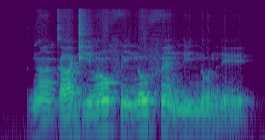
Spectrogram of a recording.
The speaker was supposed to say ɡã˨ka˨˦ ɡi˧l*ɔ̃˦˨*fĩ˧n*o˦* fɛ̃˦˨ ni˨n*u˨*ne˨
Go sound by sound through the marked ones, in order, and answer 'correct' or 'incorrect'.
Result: incorrect: ɔ̃˦, correct, incorrect: o˨

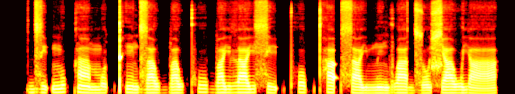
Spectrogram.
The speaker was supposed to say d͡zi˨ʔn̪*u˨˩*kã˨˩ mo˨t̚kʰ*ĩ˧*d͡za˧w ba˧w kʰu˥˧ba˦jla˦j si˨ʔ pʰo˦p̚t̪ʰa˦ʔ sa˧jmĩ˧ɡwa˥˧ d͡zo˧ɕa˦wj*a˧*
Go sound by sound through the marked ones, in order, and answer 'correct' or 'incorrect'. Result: incorrect: u˦, correct, incorrect: a˨˦

